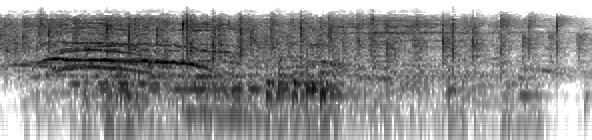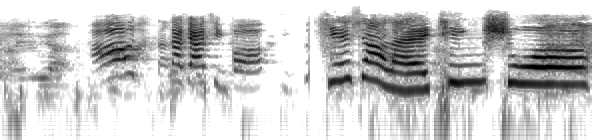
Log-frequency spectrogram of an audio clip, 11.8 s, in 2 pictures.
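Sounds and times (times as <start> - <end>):
audience applause: 0.0 - 6.1
voices calling out and cheering: 0.2 - 3.8
speech: 9.4 - 11.8.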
